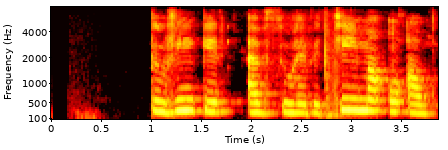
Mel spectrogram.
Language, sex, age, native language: Icelandic, male, 11, Icelandic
